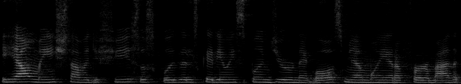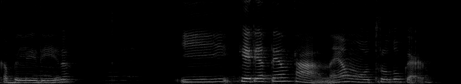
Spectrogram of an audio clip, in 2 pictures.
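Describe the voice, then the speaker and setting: Holding fairly even intonation, a woman's high-pitched voice moves at a moderate pace. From interior São Paulo state (Bauru). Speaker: vlogger, mother of three. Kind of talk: personal life story, casual vlog. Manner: conversational, frequent 'né' tags.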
